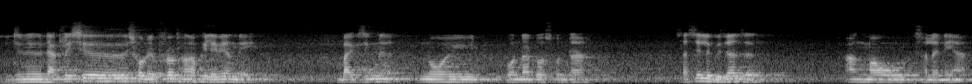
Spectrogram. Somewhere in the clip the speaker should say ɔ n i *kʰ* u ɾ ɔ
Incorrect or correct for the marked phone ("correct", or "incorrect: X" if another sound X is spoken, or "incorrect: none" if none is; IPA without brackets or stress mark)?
incorrect: pʰ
